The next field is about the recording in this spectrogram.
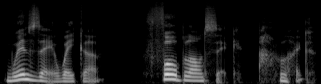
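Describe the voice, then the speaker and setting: A woman with a raspy, hoarse voice from a cold, talking casually about faith and pushing through hard times. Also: on the low side, animated, a little slow, mellow, no echo, clean studio sound. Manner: rambling, stops and restarts, then earnest exhortation. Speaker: faith vlogger. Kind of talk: casual faith talk to camera.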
